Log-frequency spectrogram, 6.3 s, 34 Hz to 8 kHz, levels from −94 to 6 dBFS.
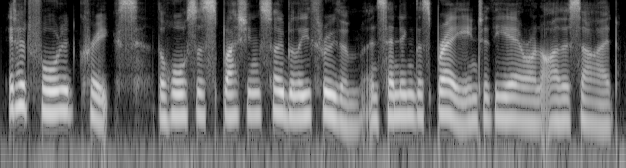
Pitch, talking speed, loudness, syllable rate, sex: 180 Hz, 190 wpm, -18 LUFS, 4.7 syllables/s, female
